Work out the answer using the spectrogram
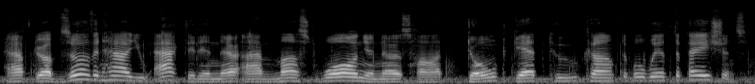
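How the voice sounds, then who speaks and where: A man playing a stern, controlling asylum doctor in an audio drama, formal, authoritative and quietly ominous. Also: on the high side, a little slow, hardly any pauses, slight background noise, close to an everyday voice. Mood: ominous, warning.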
